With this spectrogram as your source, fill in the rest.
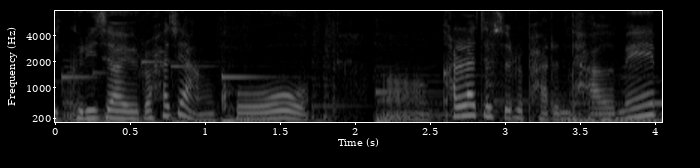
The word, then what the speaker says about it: Grisaille: 그래서 이곳을 검색을 해보실 땐 그리자유 좀 처음 들으시는 단어일 수 있는데요. 그리자유라고 검색을 해보시면 이렇게 이제 뭐 발음을 제가 들어왔더니 그리자일 뭐 이런 식으로 프랑스 말이에요. 프랑스 단어인데 요 기법이 이렇게 회색으로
